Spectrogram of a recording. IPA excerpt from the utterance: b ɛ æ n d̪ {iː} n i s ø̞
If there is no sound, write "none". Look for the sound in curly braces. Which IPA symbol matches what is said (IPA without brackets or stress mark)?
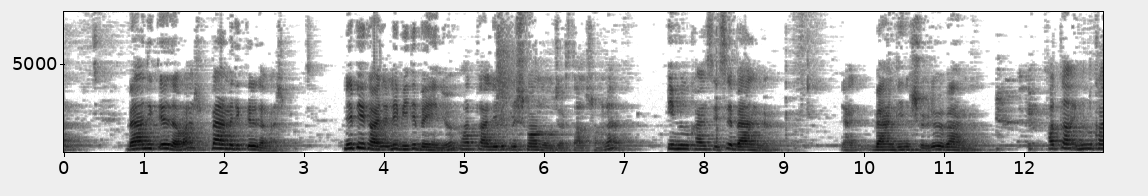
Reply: iː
